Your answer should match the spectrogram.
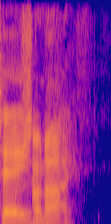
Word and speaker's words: Personae: Personae. A-E is pronounced I in Latin.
